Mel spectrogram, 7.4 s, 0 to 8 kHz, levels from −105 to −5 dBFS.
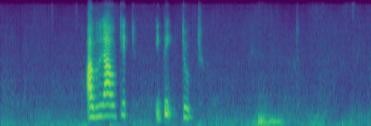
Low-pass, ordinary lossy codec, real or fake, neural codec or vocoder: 7.2 kHz; Opus, 24 kbps; fake; codec, 16 kHz, 0.5 kbps, X-Codec, HuBERT features, trained on LibriSpeech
